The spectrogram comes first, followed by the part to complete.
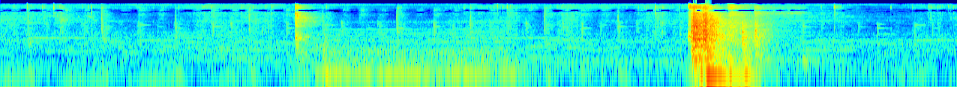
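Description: A chiropractic table's pelvic drop section thuds down once under a hip-adjustment thrust, about three-quarters of the way through. It is a single loud, sudden knock with a short low ring, and a faint click comes a couple of seconds before it.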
